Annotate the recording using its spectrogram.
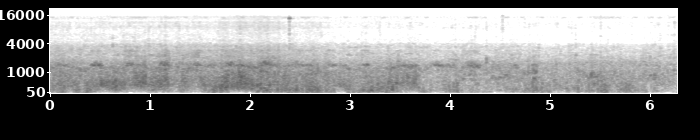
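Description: Wind gusts outdoors, rumbling past.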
